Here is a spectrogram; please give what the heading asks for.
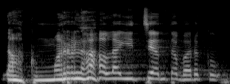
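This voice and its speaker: A Telugu-accented woman pastor preaches with a high voice that climbs into loud, pleading outbursts. Her words ring through a large church hall with a long, trailing reverb. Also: unhurried. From India. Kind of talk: emotional sermon.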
